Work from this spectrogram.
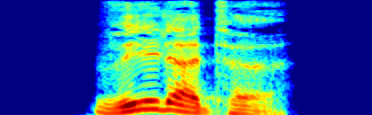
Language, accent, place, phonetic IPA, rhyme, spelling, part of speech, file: German, Germany, Berlin, [ˈvɪldɐtə], -ɪldɐtə, wilderte, verb, De-wilderte.ogg
- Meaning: inflection of wildern: 1. first/third-person singular preterite 2. first/third-person singular subjunctive II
